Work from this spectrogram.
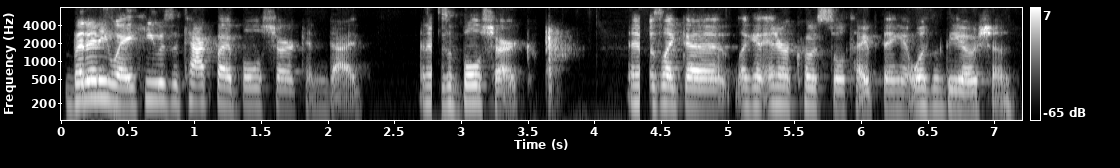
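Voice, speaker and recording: Casual female guest, slightly low register, slangy chat, dull lo-fi recording. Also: fairly even intonation, fast. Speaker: podcast guest. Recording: dull lo-fi stream audio.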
